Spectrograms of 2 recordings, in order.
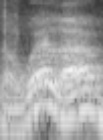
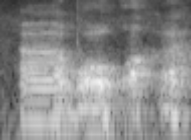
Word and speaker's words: abuela: You mispronounced abuela, but yeah. Ebola. I said Ebola.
